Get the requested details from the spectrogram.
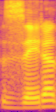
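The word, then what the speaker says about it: Xata: at a database company this is Zeta that's X ATA data with an X and and being the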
